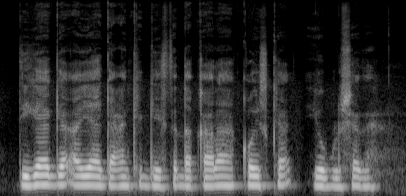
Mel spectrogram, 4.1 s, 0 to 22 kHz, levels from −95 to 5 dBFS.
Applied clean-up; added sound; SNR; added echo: none; none; none; none.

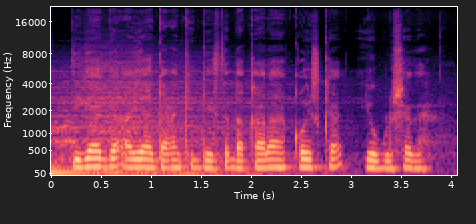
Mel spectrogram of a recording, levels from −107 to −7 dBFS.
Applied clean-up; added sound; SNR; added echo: none; Engine / Vehicle; 13 dB; none.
